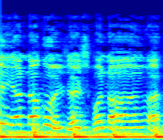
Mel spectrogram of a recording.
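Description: A man sings an Apache chant in wavering vocables that slide up and down in pitch. Pot-bodied water drums beat an even pulse under the voice, about two strokes a second.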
